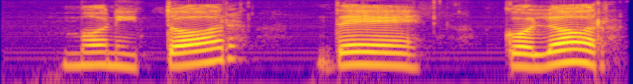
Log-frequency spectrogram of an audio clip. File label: "monitor de color" Spanish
